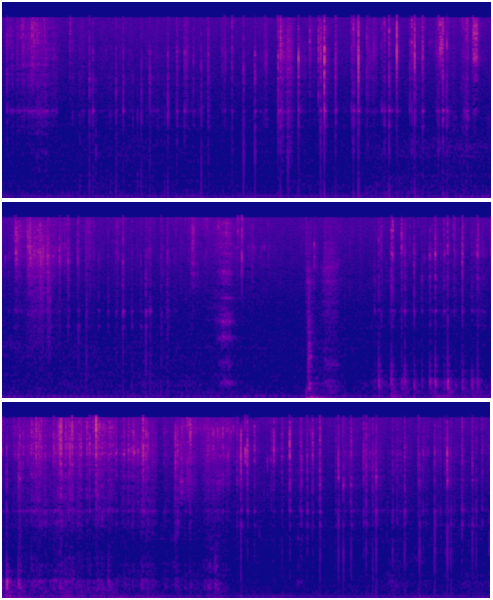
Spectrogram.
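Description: A hollow, bark-covered log section is held up by its cut end and then stood upright on a chessboard while long nails scratch and tap its rough outer bark. The result is a steady, dry, crackly scratching with soft, irregular taps over a low, hum-like bed. A sharper knock near the middle is followed by a brief stretch of busier, slightly fuller tapping.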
